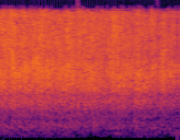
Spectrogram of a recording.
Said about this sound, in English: That's the good news. That's the good news. I end up with a round of applause.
